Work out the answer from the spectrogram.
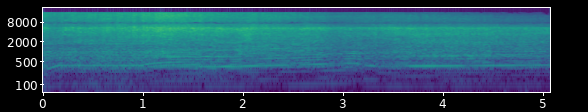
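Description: Third-generation Chevrolet Camaro drag car accelerating away down the strip at full throttle. The engine note climbs, then drops at a gear change a little after three seconds in.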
